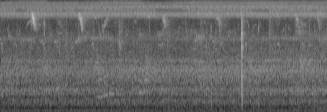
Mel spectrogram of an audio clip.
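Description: Open-air ambience with small birds chirping over and over above a steady low hum, and one sharp crack about five seconds in.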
